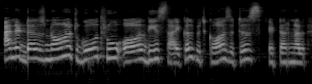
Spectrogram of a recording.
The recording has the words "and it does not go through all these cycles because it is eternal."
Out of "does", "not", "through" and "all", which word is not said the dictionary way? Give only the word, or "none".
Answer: through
